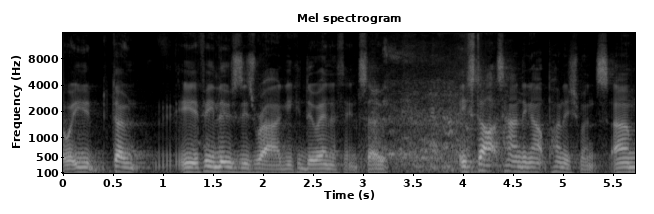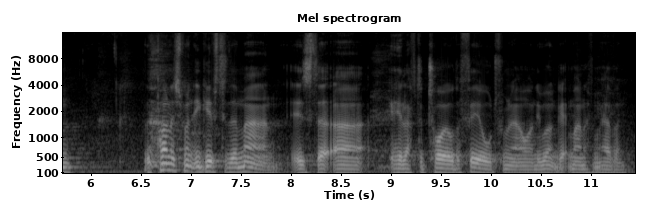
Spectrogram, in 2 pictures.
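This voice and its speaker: A man's voice: fairly low pitch, fairly even intonation, moderate pace, slight background noise. A man performing stand-up comedy in a mocking, irreverent, sweary way. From half French, half English.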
